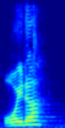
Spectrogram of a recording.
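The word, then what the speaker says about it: oida (οἶδα): The word here is a Greek word that is often pronounced oida. And oida actually is the perfect tense of the word to see.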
